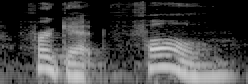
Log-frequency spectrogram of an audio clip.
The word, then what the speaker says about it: forgetful: Y ojo, la pronunciación, no decimos forgetful. So remember, no es forgetful, pero esa UL es como full, forgetful.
